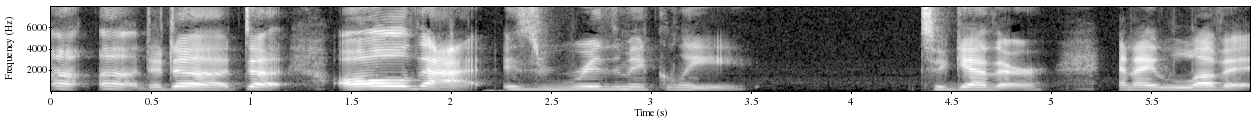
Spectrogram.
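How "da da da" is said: scatting out a drum rhythm. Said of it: "All of that in the beginning".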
